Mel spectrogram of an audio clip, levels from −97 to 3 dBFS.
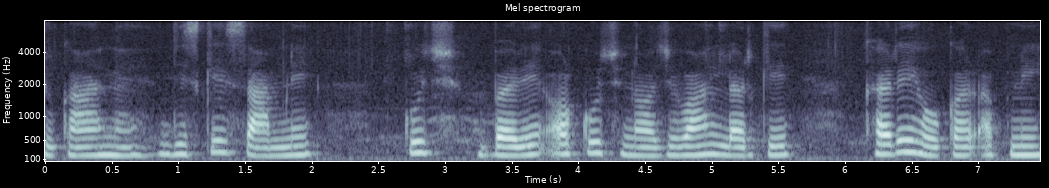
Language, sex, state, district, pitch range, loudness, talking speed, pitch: Hindi, female, Uttar Pradesh, Jyotiba Phule Nagar, 180-205 Hz, -17 LUFS, 120 wpm, 185 Hz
